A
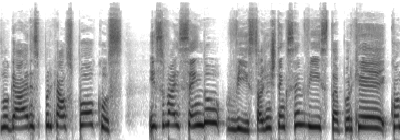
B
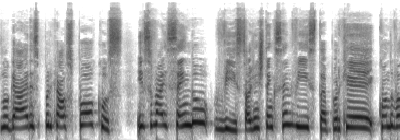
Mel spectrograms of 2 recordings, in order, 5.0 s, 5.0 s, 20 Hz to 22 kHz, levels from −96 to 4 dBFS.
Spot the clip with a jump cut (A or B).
B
